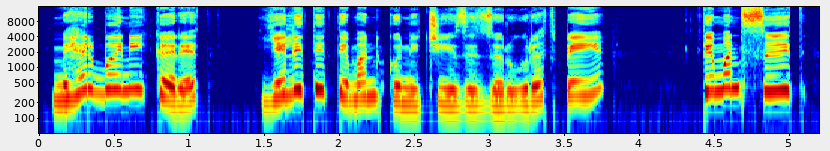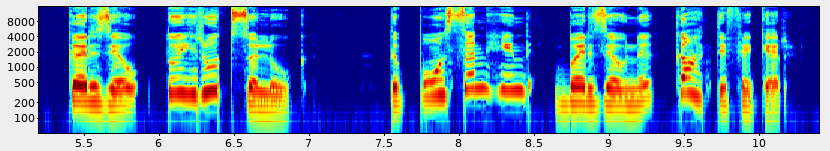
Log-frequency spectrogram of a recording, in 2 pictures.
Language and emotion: Kashmiri, neutral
